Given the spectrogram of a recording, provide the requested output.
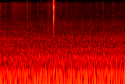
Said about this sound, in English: Car gone. Car gone. That's all we're gonna hear now. on a motorway, so yeah, there's going to be a few of them.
